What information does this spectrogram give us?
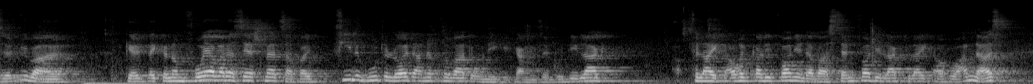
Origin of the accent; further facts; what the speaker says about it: Paderborn, North Rhine-Westphalia, Germany; Also ich komme aus Paderborn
